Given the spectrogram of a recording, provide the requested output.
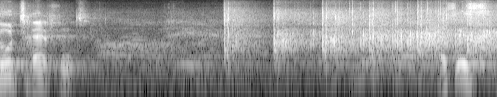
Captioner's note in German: Beifall AfD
